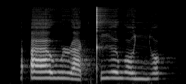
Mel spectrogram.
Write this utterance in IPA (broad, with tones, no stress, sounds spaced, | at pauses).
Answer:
ʔ aː˧ w ɹ a˨˩ k̚ t̪ʰ i˧ ə̯ w ɔ˧ ɲ ɔ˦˥ k̚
